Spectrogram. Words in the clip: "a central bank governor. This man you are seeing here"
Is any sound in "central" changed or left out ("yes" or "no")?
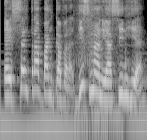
no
